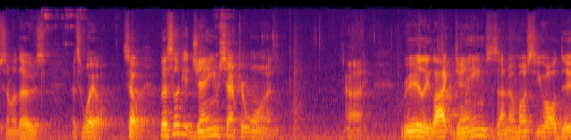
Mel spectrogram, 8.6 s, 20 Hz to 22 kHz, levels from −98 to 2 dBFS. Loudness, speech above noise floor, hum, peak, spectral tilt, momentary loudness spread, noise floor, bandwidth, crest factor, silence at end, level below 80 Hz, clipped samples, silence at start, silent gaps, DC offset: -18 LUFS; 22 dB; 60 Hz at -45 dBFS; 0 dBFS; -5 dB/octave; 19 LU; -40 dBFS; 17 kHz; 18 dB; 0 s; -50 dBFS; under 0.1%; 0 s; none; under 0.1%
